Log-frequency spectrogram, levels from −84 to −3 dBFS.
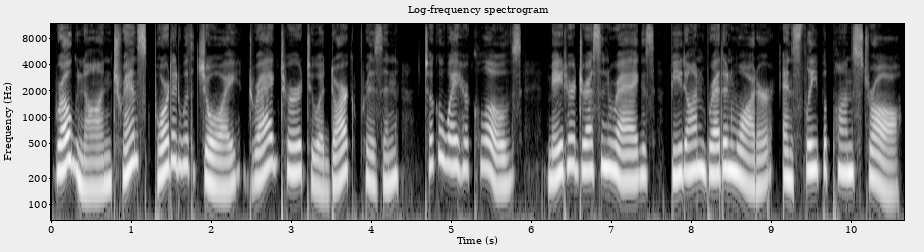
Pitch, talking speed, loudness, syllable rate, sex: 215 Hz, 155 wpm, -17 LUFS, 3.8 syllables/s, female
